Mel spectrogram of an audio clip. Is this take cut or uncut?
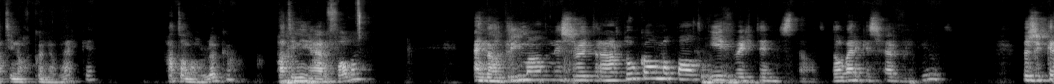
uncut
